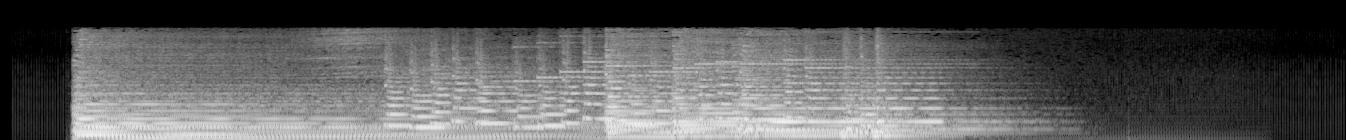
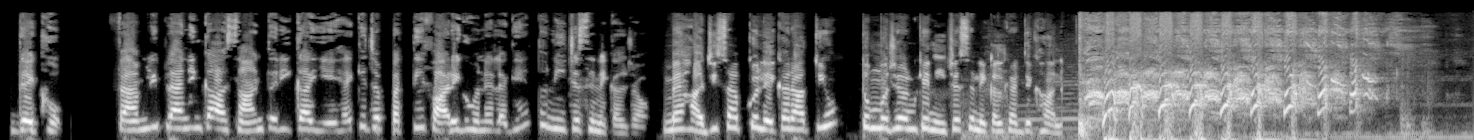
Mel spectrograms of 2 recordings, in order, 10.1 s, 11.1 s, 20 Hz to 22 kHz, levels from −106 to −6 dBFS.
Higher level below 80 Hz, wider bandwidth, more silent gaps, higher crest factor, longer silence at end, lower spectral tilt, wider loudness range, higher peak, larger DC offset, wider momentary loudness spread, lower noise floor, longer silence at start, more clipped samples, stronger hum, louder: about the same, -34 dBFS vs -38 dBFS; second, 11 kHz vs 16.5 kHz; second, none vs 0.47-0.82 s, 2.89-2.93 s, 3.03-3.09 s, 3.99-4.03 s, 4.87-4.93 s; about the same, 18 dB vs 18 dB; first, 2.55 s vs 0 s; first, -6 dB/octave vs -3 dB/octave; about the same, 7 LU vs 5 LU; about the same, -2 dBFS vs -2 dBFS; neither; about the same, 10 LU vs 12 LU; first, -79 dBFS vs -39 dBFS; first, 0.55 s vs 0.1 s; neither; first, 50 Hz at -50 dBFS vs none; about the same, -19 LUFS vs -18 LUFS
